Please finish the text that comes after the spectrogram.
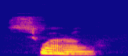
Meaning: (verb) 1. To twist or whirl, as an eddy 2. To be arranged in a twist, spiral or whorl 3. To circulate 4. To mingle interracially; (noun) 1. A whirling eddy 2. A twist or coil of something
- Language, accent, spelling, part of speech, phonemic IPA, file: English, Southern England, swirl, verb / noun, /swɜːl/, LL-Q1860 (eng)-swirl.wav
